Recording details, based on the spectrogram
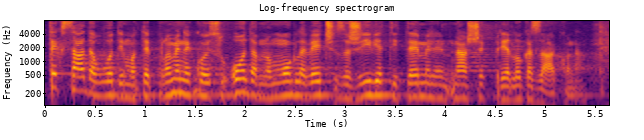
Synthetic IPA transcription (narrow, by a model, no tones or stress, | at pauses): t̪e̞ksad̪auʋo̞d̪imo̞t̪e̞ːpɾo̞mje̞ne̞ko̞je̞suʔo̞d̪aʋno̞mo̞ɡle̞ʋe̞t͡ɕzaʒiːʋje̞t̪it̪e̞me̞ʎemnaʃe̞ɡ̥̚pɾʲjed̪lo̞ɡaza̰ːko̞̰na̰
